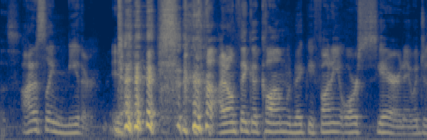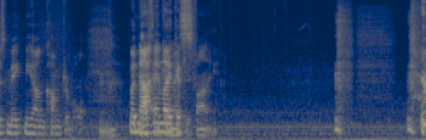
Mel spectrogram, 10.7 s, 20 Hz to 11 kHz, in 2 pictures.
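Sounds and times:
speech: 0.1s - 8.1s, 9.5s - 9.8s, 10.4s - 10.6s
faint breathy hiss: 1.0s - 10.6s
short raspy coughs: 1.4s - 2.8s, 9.5s - 10.6s
laughter: 1.4s - 3.7s, 6.6s - 7.8s.

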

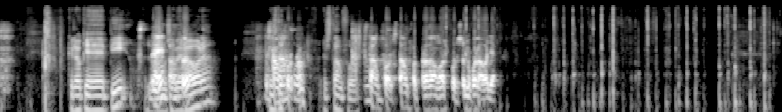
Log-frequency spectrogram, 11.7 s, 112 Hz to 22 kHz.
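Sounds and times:
speech: 1.0s - 3.3s, 4.0s - 7.7s
typing on a computer keyboard: 7.0s - 11.7s.

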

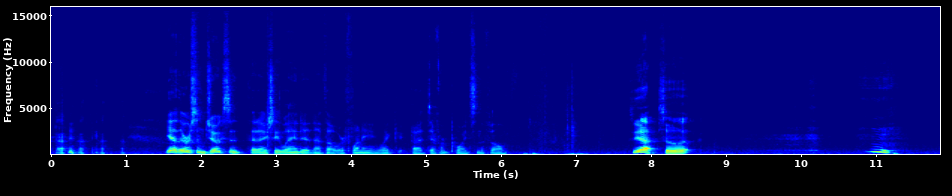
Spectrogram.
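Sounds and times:
speech: 0.1s - 6.2s, 7.7s - 8.6s
person yawning: 10.8s - 11.5s.

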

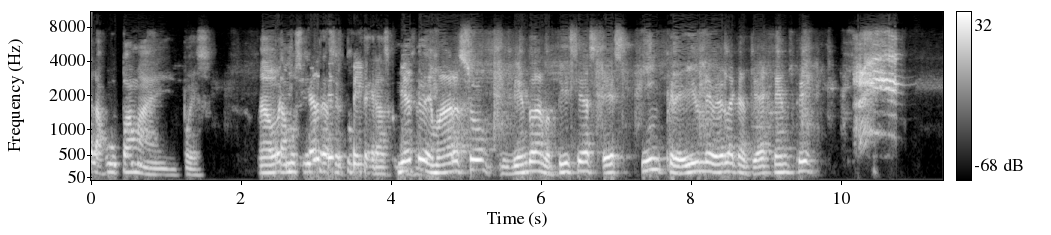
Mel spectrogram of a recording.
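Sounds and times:
speech: 0.0s - 10.3s
startled cat yowling: 10.2s - 10.8s.

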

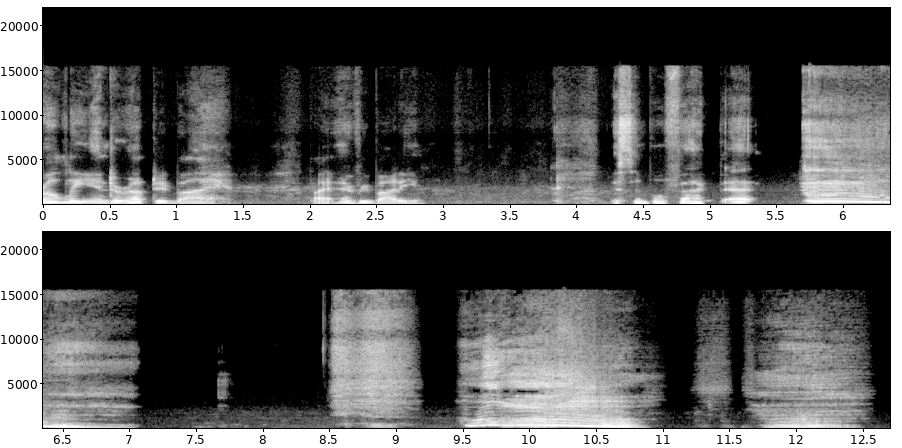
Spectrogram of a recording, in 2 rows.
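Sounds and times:
speech: 0.0s - 3.0s, 3.8s - 6.9s, 9.5s - 10.9s, 11.8s - 12.4s
person yawning with drawn-out voiced moans: 5.7s - 7.0s, 8.5s - 10.9s, 11.7s - 12.5s.

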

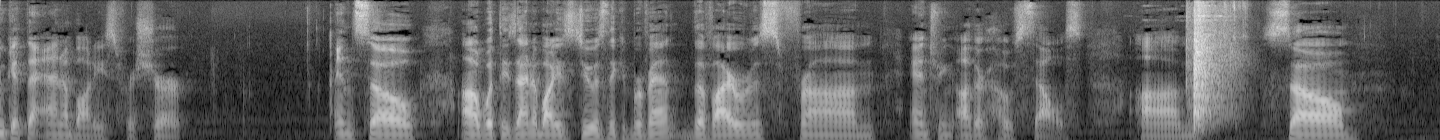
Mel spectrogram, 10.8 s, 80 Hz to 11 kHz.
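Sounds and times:
speech: 0.0s - 1.5s, 2.5s - 10.3s
keys dropping: 8.9s - 9.4s.

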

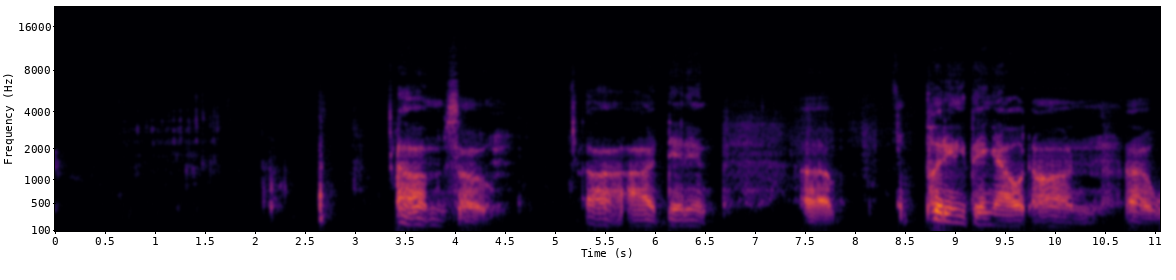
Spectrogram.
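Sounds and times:
quick sip of a drink with slurping and swallow: 0.7s - 3.4s
speech: 3.4s - 4.4s, 5.3s - 6.6s, 7.5s - 11.0s
loud breathy exhale: 6.7s - 7.5s.

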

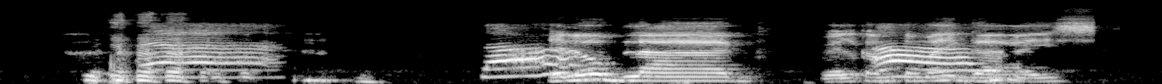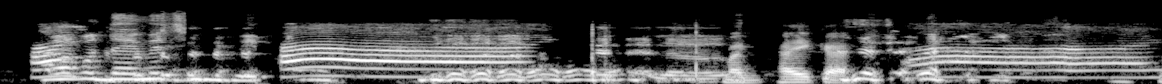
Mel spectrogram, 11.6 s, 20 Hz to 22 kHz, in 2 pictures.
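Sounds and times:
laughter: 0.4s - 1.5s, 6.4s - 11.6s
speech: 0.4s - 11.6s
young child babbling: 0.7s - 1.5s, 2.4s - 3.2s, 4.3s - 5.2s, 6.0s - 8.5s, 10.3s - 11.6s.

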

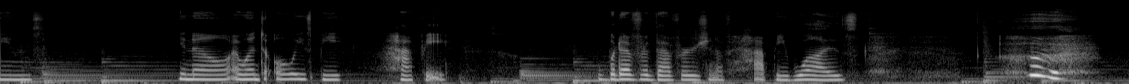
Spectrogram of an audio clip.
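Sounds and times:
speech: 0.0s - 0.7s, 1.8s - 4.6s, 5.2s - 8.9s, 9.8s - 10.9s
person yawning with a voiced groan: 10.1s - 11.0s.

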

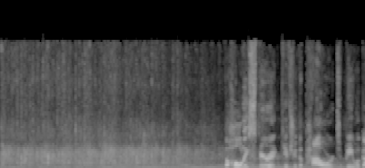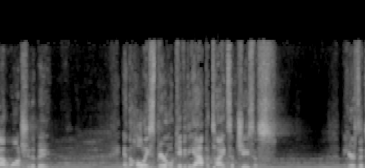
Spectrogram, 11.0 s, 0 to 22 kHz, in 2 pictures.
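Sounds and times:
audience applause from many hands: 0.0s - 3.8s
speech: 3.4s - 6.3s, 7.3s - 9.7s, 10.6s - 10.9s.

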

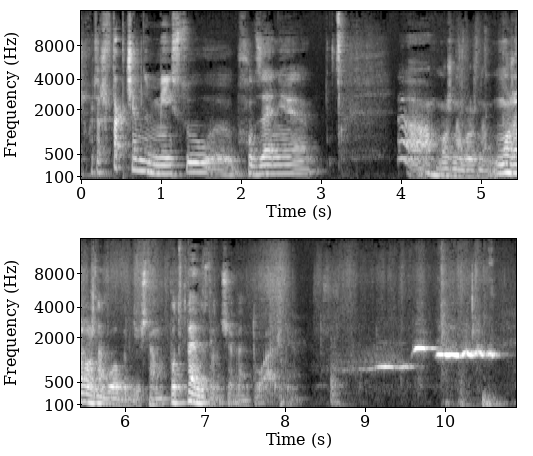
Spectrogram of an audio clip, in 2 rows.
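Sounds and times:
speech: 0.1s - 3.0s, 4.1s - 8.8s
rustling: 4.6s - 10.8s
person whistling a tune: 8.7s - 10.8s.

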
